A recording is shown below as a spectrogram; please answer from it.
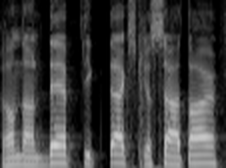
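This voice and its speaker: A man's voice: medium pitch, fairly even intonation, smooth, no room sound, studio quality. A young Québécois man with a Québécois accent, telling stories in a loose, slangy, casual podcast chat. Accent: Québécois French. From Quebec. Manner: storytelling, loose and slangy, quick laughs.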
